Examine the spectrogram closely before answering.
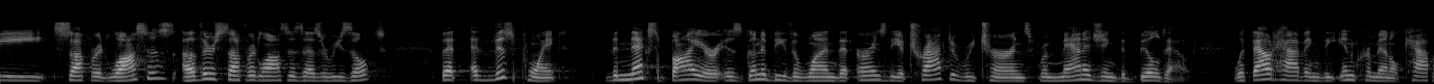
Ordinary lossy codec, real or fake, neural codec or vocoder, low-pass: MP3, 64 kbps; real; none; 7.2 kHz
